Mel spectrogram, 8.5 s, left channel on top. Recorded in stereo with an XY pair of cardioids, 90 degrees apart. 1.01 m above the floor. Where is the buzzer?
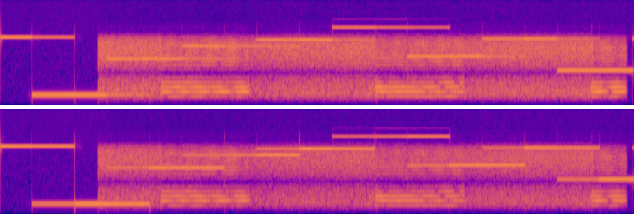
35° left.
